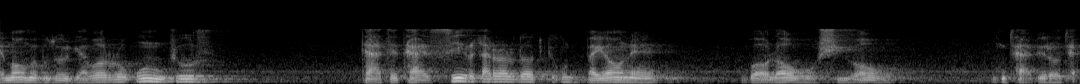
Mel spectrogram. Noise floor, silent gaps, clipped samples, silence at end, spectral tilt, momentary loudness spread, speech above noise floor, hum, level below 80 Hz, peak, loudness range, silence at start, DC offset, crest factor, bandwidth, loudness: -52 dBFS; none; under 0.1%; 0 s; -11.5 dB/octave; 16 LU; 27 dB; none; -58 dBFS; -8 dBFS; 5 LU; 0 s; under 0.1%; 20 dB; 5.4 kHz; -26 LUFS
